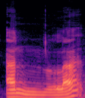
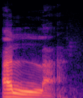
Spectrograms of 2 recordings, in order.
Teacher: Hukum bacaannya adalah idgham bila gunnah. Jadi bukan an la tapi alla. Langsung masuk ke lam. Nunnya hilang.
